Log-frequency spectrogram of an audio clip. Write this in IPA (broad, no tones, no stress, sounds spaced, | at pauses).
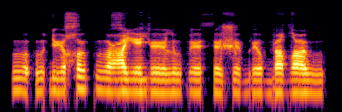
u o̯ ʔ u ɗ y χ u p u o̯ ʕ i e̯ j ø l u ɓ ø θ ø ʃ ø b ø o̯ b y dˤ u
